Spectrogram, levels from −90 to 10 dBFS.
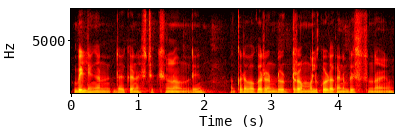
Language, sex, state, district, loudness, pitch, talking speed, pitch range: Telugu, male, Andhra Pradesh, Manyam, -25 LUFS, 90 Hz, 125 wpm, 85-100 Hz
